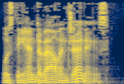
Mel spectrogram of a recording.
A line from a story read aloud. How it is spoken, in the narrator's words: chuckles Shapiro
